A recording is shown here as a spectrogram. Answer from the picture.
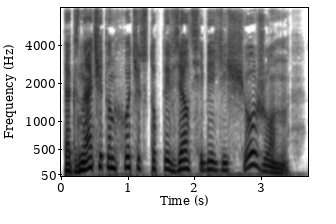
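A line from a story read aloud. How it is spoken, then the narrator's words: Thoughtful quiet whisper. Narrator (Russian): задумчиво тихо прошептала Мияме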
